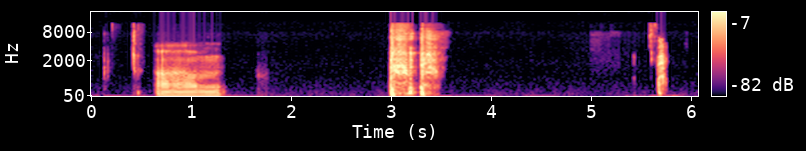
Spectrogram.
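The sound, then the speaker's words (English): A short voiced throat sound, then two separate coughs spaced a couple of seconds apart with silence between them, the first rough and fuller, the last brief and sharp, fairly quiet. “And they're both about to cough.”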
